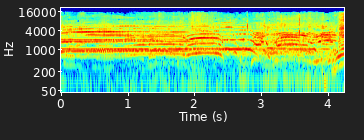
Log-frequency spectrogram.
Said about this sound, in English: Why is there such a cheer all of a sudden? Who's going past at the moment? Somebody's very popular. I have no idea.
